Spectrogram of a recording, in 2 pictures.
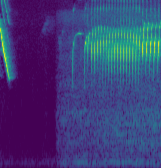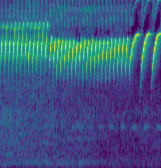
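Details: White Belgian canary in song: a short high descending note, a second of quiet, then a long quick pulsing trill of rapidly repeated chips that runs on steadily and ends with a few looping swoops.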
